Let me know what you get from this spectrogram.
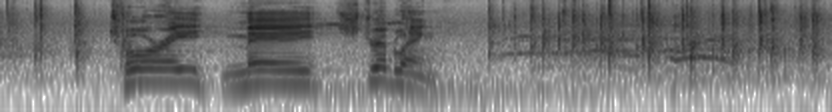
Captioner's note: audience claps and cheers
